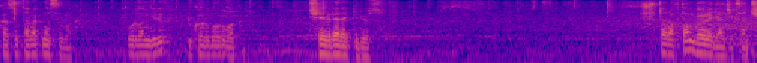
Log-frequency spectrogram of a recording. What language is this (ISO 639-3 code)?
tur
